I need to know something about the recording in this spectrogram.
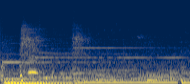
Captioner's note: Joe laughing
